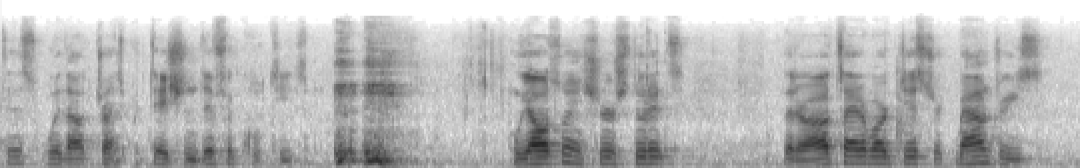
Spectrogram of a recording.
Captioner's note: clears throat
